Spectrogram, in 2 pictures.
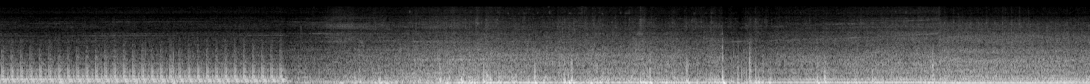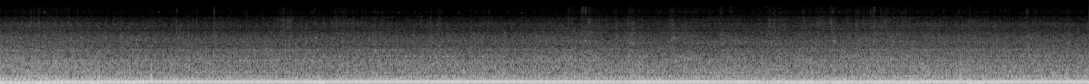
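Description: Tyres squelch and rattle over a rutted muddy track.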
